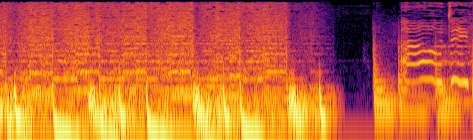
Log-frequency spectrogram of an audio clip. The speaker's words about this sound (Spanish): Siente el latido del Santiago Martín.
